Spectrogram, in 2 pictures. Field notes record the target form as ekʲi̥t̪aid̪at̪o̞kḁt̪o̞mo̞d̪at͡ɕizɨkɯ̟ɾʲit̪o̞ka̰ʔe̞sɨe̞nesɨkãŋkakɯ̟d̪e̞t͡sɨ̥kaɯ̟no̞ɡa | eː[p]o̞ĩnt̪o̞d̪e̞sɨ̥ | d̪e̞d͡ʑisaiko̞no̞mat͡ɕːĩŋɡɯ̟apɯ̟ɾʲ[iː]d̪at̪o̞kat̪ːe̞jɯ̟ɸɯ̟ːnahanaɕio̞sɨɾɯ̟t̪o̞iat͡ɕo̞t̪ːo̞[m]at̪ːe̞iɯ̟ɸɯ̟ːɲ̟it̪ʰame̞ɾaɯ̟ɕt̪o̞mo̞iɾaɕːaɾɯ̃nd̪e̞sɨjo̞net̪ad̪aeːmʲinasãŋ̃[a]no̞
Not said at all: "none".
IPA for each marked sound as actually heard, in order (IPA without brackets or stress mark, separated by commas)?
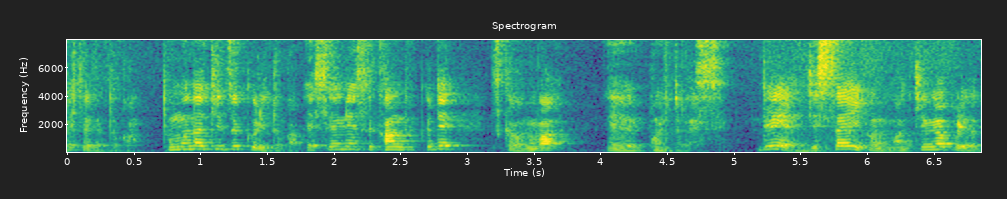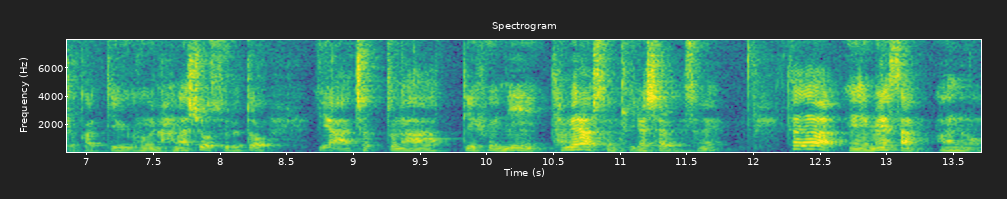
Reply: p, i, n, a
